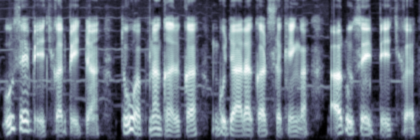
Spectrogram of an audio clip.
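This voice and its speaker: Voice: medium pitch, big pitch swings, unhurried, vocal fry. A performer voicing a kindly old forest woman in a Hindi cartoon moral story, grateful and full of blessings. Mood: benevolent. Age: older. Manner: grateful, blessing, addressing listener as child.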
